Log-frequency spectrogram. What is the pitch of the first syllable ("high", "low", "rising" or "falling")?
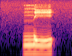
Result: rising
